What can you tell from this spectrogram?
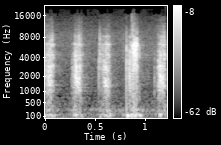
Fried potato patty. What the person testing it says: just listen to that how crispy they are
